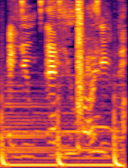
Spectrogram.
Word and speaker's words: Aunred: A-U-N-R-E-D is Aunred. That's how you say my name, coming to the lead.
